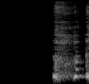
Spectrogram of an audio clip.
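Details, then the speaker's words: Silence, then one short, harsh cough burst with a quick follow-up, from an adult recovering from illness who is feeling better but has a lingering cough. "I think I'm gonna have to invest in some cough medicine it's not good"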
